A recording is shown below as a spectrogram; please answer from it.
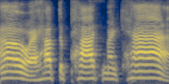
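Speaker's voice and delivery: put-on local accent, r dropped, park said pack. Mocking how others talk, totally different from the speaker: mimicking their accent. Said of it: "Like that. Like I don't talk like that".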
